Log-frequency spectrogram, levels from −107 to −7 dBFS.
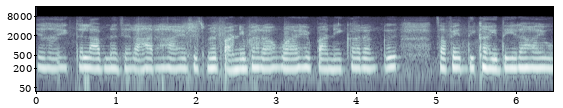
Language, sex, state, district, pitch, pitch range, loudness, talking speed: Hindi, female, Chhattisgarh, Kabirdham, 205 Hz, 195-205 Hz, -19 LUFS, 195 wpm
